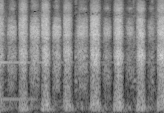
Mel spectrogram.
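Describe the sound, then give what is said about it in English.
A dog sniffs another dog's rear on meeting, a quick run of about a dozen short, breathy snuffles in steady rhythm with no voices present. “Yep, they sniff each other's butts.”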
